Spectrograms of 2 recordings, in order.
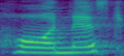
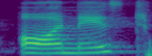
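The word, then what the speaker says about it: honest: हम ये नहीं बोलते ना हॉनेस्ट person, हॉनेस्ट is wrong word. An ऑनेस्ट person.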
